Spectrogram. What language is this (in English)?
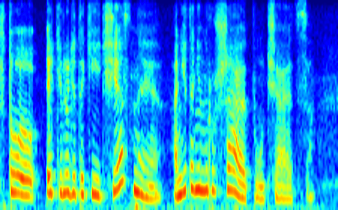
Russian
